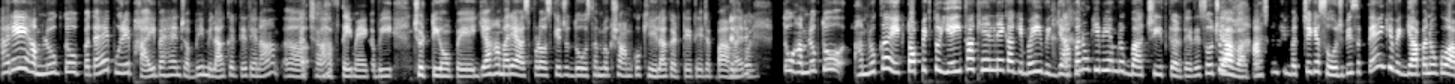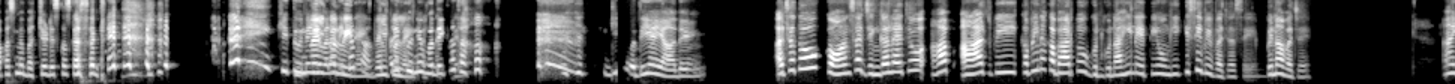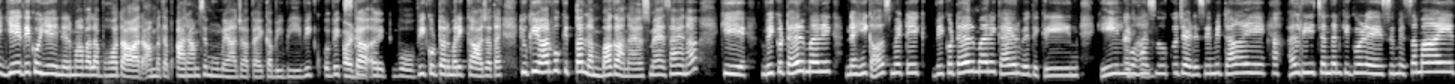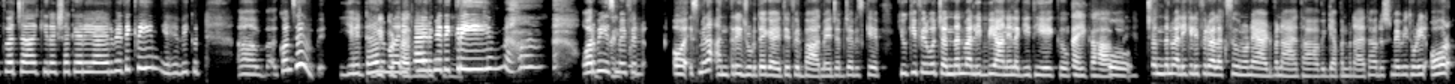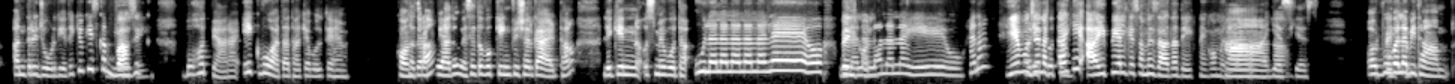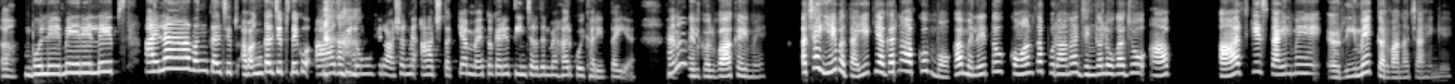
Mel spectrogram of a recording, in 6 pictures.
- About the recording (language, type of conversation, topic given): Hindi, podcast, कौन सा पुराना विज्ञापन-जिंगल आज भी आपके दिमाग में हमेशा के लिए बस गया है?
- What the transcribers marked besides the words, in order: in English: "टॉपिक"; chuckle; chuckle; in English: "डिस्कस"; laughing while speaking: "कर सकते हैं कि तूने … वो देखा था"; chuckle; in English: "जिंगल"; singing: "विको टर्मरिक नहीं कॉस्मेटिक विको … टर्मरिक आयुर्वेदिक क्रीम"; chuckle; chuckle; in English: "एड"; in English: "म्यूज़िक"; in English: "एड"; singing: "ऊ ला ला ला ला … ला ये ओ"; in English: "येस येस"; singing: "बोले मेरे लिप्स, आई लव अंकल चिप्स"; chuckle; in English: "जिंगल"; in English: "स्टाइल"; in English: "रीमेक"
